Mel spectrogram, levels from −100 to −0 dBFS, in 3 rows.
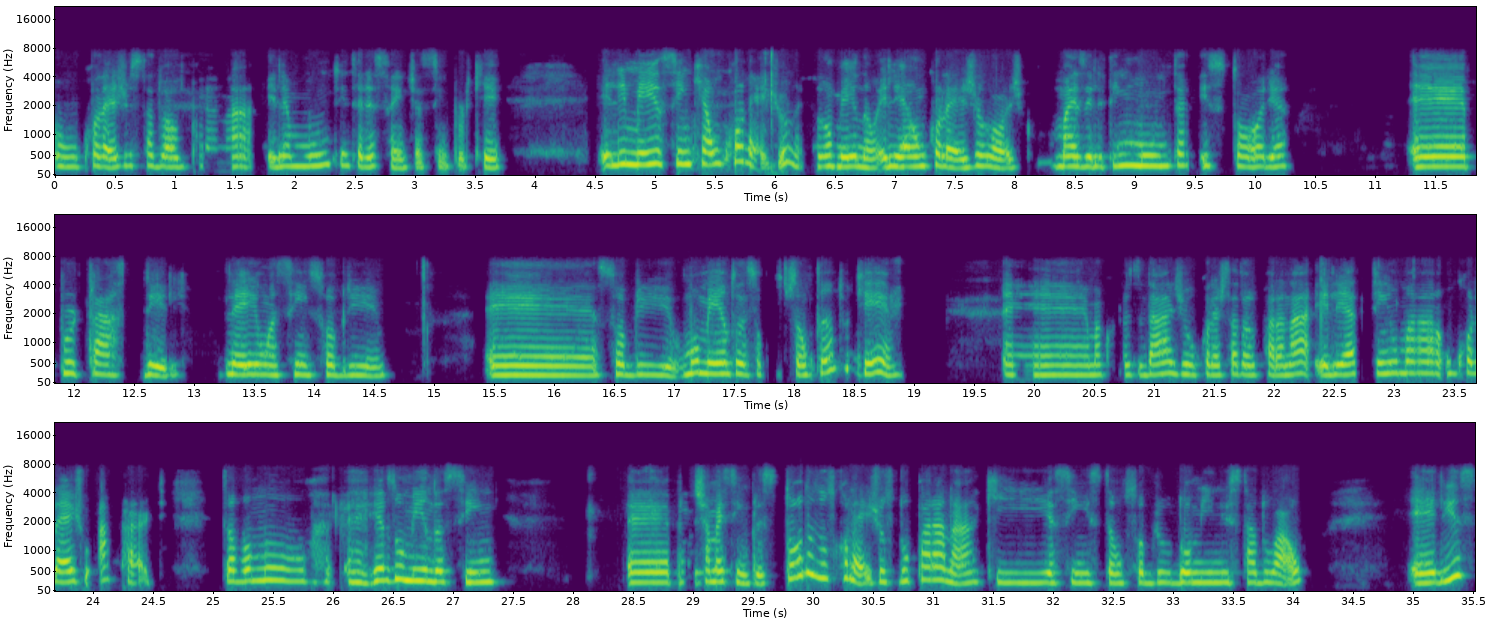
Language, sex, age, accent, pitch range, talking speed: Portuguese, female, 10-29, Brazilian, 230-270 Hz, 145 wpm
